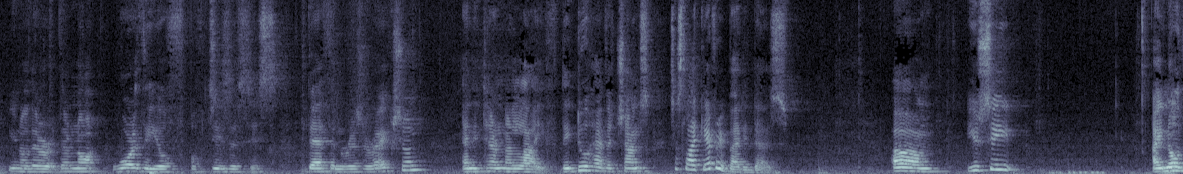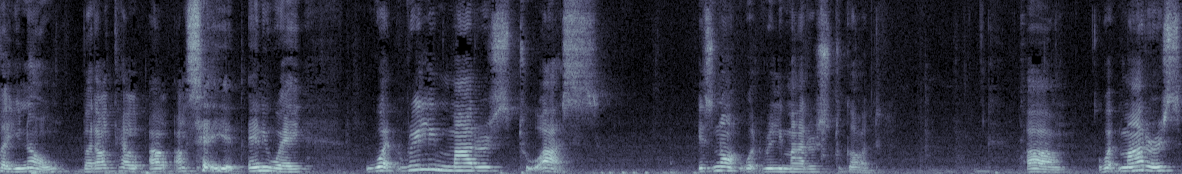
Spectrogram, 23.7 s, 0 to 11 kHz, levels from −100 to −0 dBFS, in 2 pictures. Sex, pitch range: female, 190-250 Hz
